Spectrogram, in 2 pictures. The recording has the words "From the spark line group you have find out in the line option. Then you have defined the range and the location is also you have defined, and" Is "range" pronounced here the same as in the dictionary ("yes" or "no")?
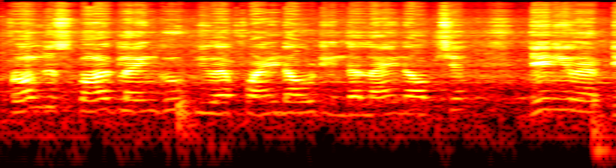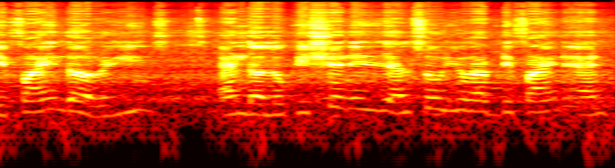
no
